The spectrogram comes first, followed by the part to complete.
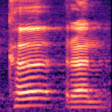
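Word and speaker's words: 客人: Next word हमारे पास है ख, के ई, ख, आर ई एन, रन, ख रन। कैसे प्रोनाउंस करेंगे इसे, ख रन, ख रन, और इसका मतलब होता है गेस्ट्स, मेहमान, ठीक है।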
